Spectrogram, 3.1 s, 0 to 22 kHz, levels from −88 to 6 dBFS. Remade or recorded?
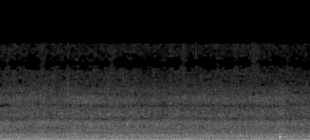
remade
